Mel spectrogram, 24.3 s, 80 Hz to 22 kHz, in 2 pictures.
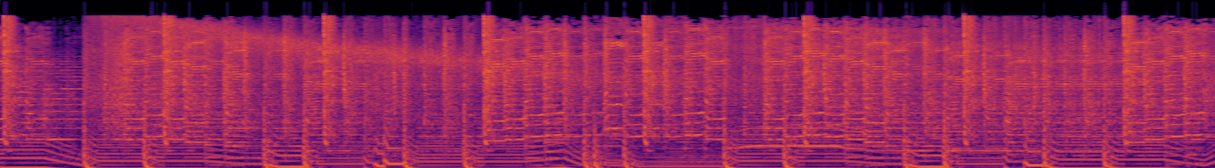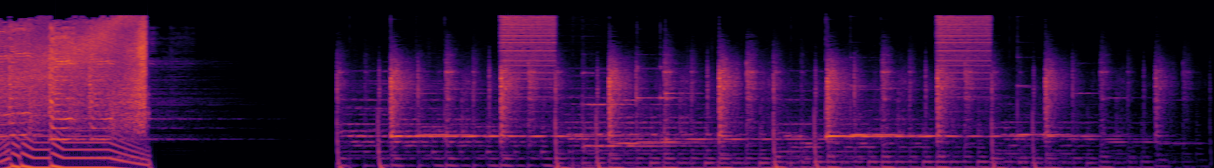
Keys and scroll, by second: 1.2 super+z, 1.6 super+z, 2.0 super+z, 2.2 super+z, 2.5 super+s, 3.5 super+z, 3.8 super+z, 4.0 super+z, 5.3 super+z, 5.8 super+s, 6.0 super+z, 6.6 super+z, 7.8 super+z, 8.4 super+z, 9.1 super+z, 9.2 super+s, 10.3 super+z, 11.2 super+s, 12.3 super+s, 13.0 super+s, 15.5 super+s, 16.3 super+z, 16.6 super+z, 16.7 super+z, 17.5 super+z, 18.3 super+z, 18.4 super+z, 18.7 super+s, 19.3 super+z.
